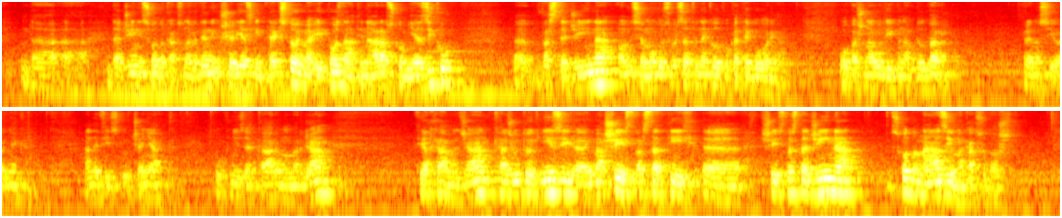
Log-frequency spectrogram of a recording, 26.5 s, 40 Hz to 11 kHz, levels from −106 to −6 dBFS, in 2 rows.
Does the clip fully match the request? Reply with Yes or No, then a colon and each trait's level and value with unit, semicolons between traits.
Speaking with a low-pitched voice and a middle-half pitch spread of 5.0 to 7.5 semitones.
No: low, 120 Hz; average, 3.9 semitones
